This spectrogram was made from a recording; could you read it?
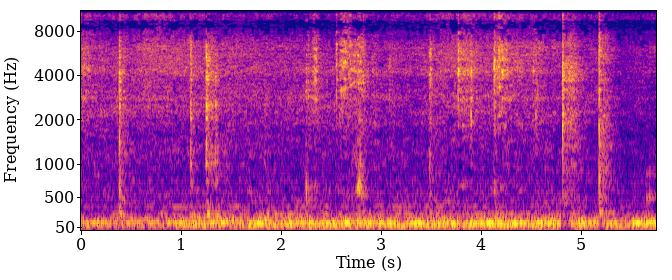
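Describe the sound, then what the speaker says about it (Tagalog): Spoon stirring beef tongue stew in a pot, with repeated scraping and clinking strokes over a steady background sizzle, close and moderately loud. "Haluin natin"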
